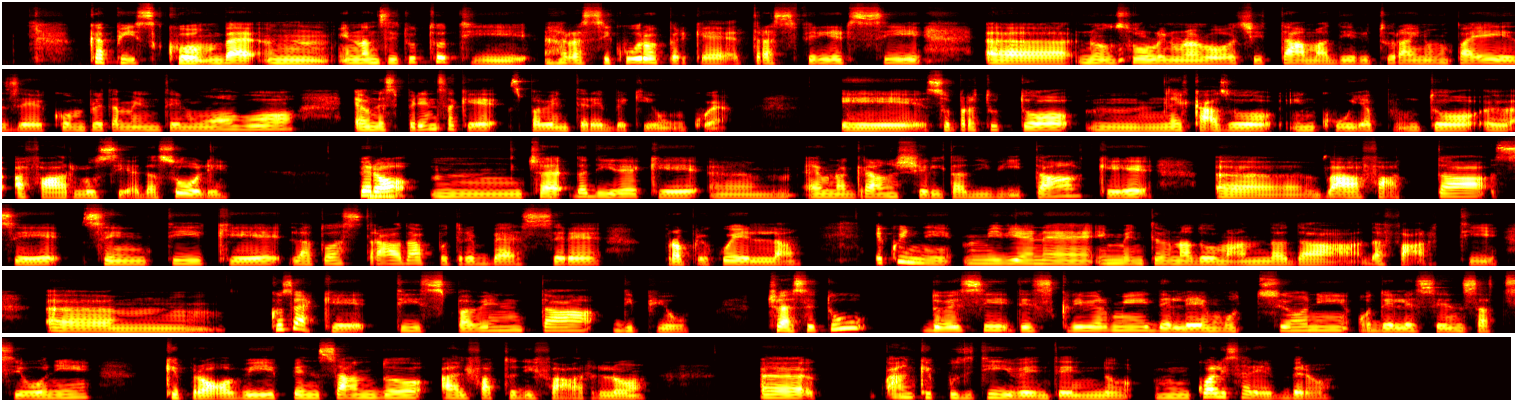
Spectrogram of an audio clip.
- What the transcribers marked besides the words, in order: other background noise; laughing while speaking: "rassicuro"; tapping
- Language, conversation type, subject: Italian, advice, Come posso affrontare la solitudine e il senso di isolamento dopo essermi trasferito in una nuova città?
